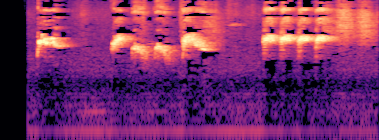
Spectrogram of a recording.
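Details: Caged red-whiskered bulbul, a carefully selected wild-trapped fighting decoy bird from Cao Bang, Vietnam, delivering bright warbled phrases with slurred rising and falling notes in quick bursts, over a steady low electrical hum.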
